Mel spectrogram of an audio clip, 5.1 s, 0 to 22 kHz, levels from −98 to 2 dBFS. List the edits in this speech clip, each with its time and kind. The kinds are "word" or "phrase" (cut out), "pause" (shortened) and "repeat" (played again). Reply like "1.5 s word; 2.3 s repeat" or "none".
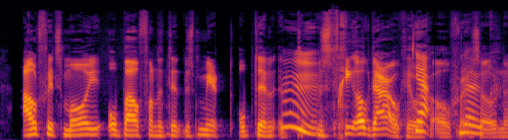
none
